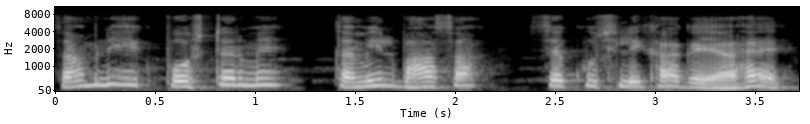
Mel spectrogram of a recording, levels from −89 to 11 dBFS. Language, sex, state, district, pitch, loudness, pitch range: Hindi, male, Jharkhand, Ranchi, 210 Hz, -15 LUFS, 190-255 Hz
